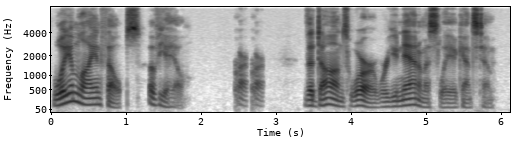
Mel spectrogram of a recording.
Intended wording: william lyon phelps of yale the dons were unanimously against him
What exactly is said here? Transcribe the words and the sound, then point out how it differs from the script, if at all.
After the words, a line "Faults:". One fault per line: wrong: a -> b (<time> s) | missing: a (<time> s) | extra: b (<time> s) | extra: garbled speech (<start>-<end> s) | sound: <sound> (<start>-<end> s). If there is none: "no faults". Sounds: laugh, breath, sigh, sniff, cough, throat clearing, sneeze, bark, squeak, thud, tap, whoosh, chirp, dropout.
william lyon phelps of yale the dons were were unanimously against him
Faults:
sound: laugh (2.5-2.8 s)
extra: were (4.3 s)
